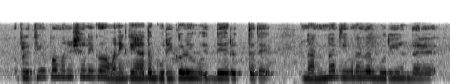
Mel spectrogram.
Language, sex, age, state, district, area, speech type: Kannada, female, 45-60, Karnataka, Chikkaballapur, rural, spontaneous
